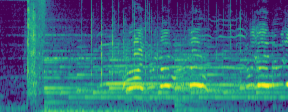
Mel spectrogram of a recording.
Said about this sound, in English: inspired by the cheering crowd, Julia isn't just running.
